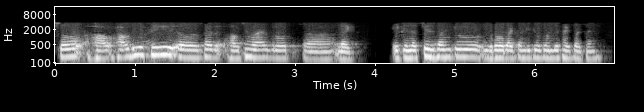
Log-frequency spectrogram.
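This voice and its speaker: A man, an analyst asking questions on an earnings call, halting and repeating his words. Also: fairly high pitch, fairly even intonation. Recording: phone line.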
